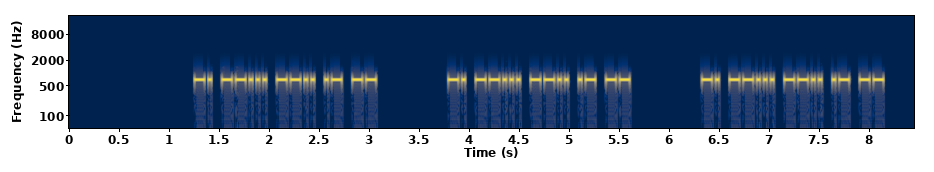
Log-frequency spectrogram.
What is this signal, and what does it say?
Morse code, heard as a keyed tone, about 36 wpm, 700 Hz. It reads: N7ZAM N7ZAM N7ZAM
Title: USA Call Signs - 5 Characters - Repeated 3x - 35wpm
